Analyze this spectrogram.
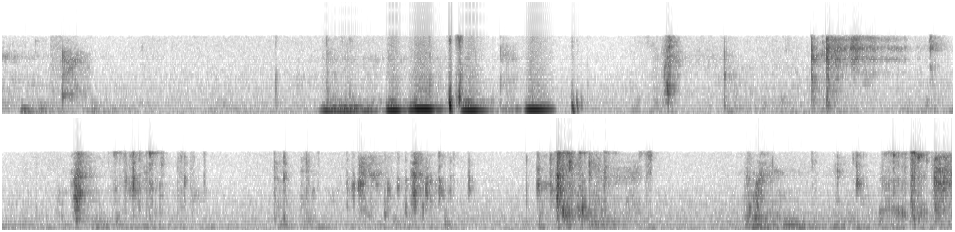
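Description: Tarot cards being shuffled, a series of quick crisp riffles and soft slaps, with brief pauses between bursts and a few low thumps early on.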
